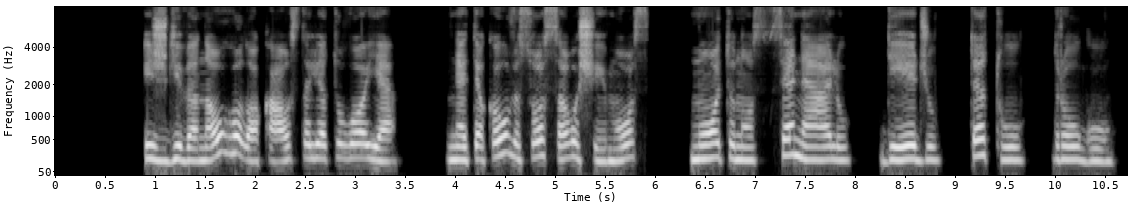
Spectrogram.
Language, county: Lithuanian, Alytus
